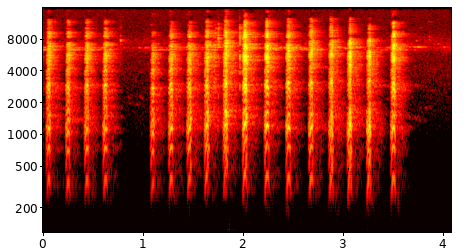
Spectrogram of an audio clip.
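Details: Short, strong clucks from a hen come in a group of four, then after a pause a longer even run of about a dozen more.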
